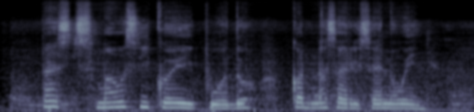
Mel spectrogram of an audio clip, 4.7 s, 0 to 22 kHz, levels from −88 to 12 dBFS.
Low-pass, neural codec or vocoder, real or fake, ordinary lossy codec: none; codec, 44.1 kHz, 7.8 kbps, Pupu-Codec; fake; none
